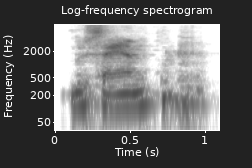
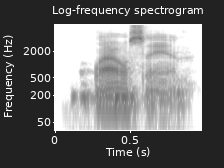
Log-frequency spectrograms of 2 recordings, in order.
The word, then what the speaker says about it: Lausanne: It's spelled like I would pronounce it Lucerne Collegiate. Yeah. Lausanne. Lucerne. That kind of makes it sound like Lucerne. Lausanne. Lausanne. It's LA, yeah.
